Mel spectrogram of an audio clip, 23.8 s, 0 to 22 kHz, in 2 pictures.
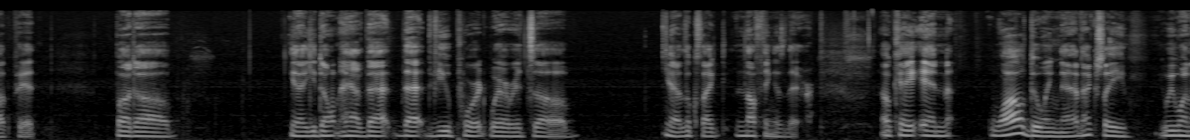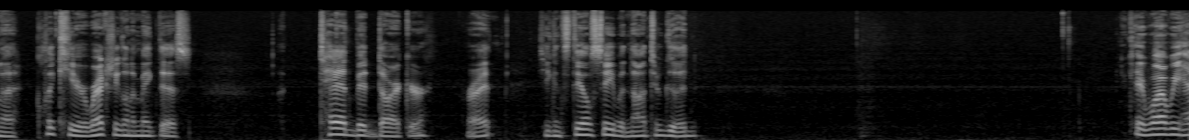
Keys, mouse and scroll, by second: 13.1-14.5 drag.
